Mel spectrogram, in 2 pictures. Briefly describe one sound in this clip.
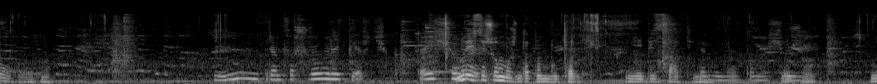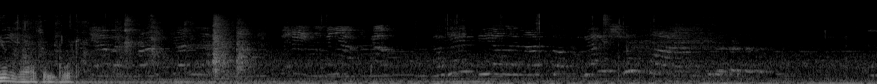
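A spoon scrapes and taps against a ceramic bowl.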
